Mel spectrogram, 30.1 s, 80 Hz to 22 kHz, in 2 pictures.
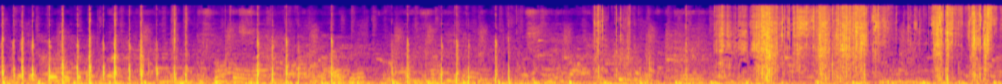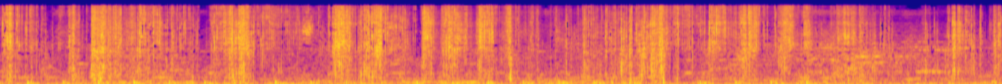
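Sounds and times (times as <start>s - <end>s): faint background music: 0.0s - 30.0s
plastic packaging crackling: 8.9s - 9.6s, 10.7s - 30.0s.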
